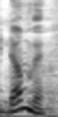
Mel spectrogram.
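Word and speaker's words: dumb: पढ़ेंगे इसे डम पढ़ेंगे डी य एम बी डम बिल्कुल नहीं इसे डम नहीं पढ़ना है इसे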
